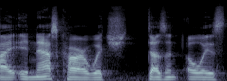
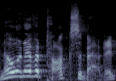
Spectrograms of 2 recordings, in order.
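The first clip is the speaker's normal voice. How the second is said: calm, commanding voice, pitched up; 6 semitones higher than usual. Retelling how an actor delivers a line: Ian McKellen commanding voice. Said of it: "Gandalf kind of, like, f-, commanding voice".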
